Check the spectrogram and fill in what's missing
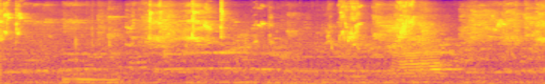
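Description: Lovebirds, some of them costly mutations, squawk and chirp in a hobby farm loft, with shrill overlapping calls in short bursts over a low rumbling background and faint murmuring voices.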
